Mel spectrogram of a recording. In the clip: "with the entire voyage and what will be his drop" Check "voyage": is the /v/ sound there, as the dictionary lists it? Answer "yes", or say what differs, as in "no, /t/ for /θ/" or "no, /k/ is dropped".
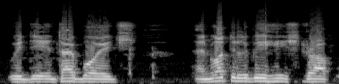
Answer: no, /b/ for /v/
